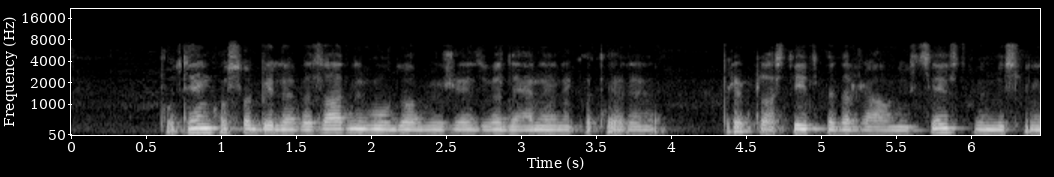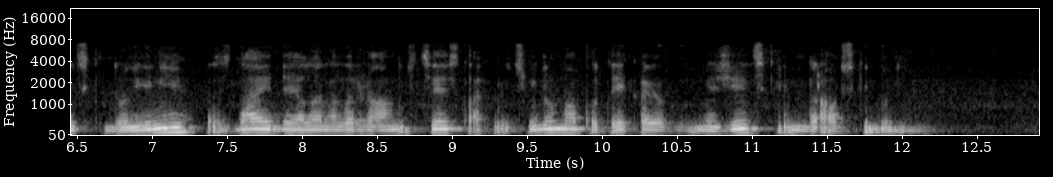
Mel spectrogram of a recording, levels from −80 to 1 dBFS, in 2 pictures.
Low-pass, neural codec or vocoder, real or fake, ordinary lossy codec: 7.2 kHz; codec, 24 kHz, 6 kbps, HILCodec; fake; Opus, 16 kbps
